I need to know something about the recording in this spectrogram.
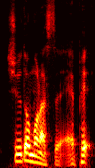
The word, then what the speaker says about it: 슈도모나스: 자, 여기 처음에 나오는 균이 슈도모나스 플로레센스가 있는데 슈도모나스 앞에 있는 P는 묵음이에요.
